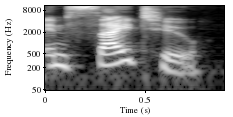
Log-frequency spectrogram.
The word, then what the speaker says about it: in situ: Incitu is what the doctors told me it's pronounced.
